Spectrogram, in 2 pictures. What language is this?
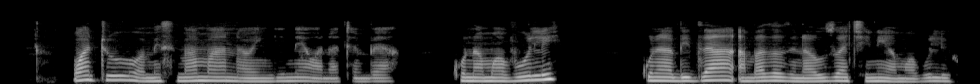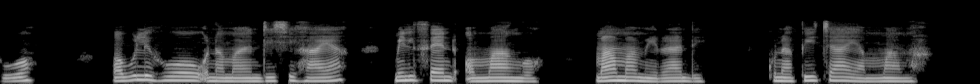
Swahili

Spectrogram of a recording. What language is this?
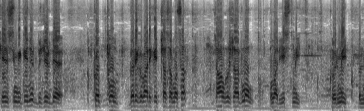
Turkish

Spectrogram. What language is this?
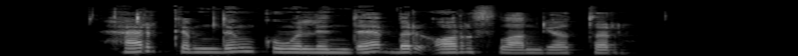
Bashkir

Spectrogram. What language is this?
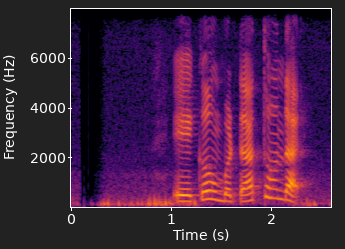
Sinhala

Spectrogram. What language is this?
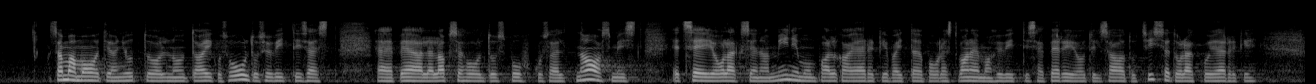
Estonian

